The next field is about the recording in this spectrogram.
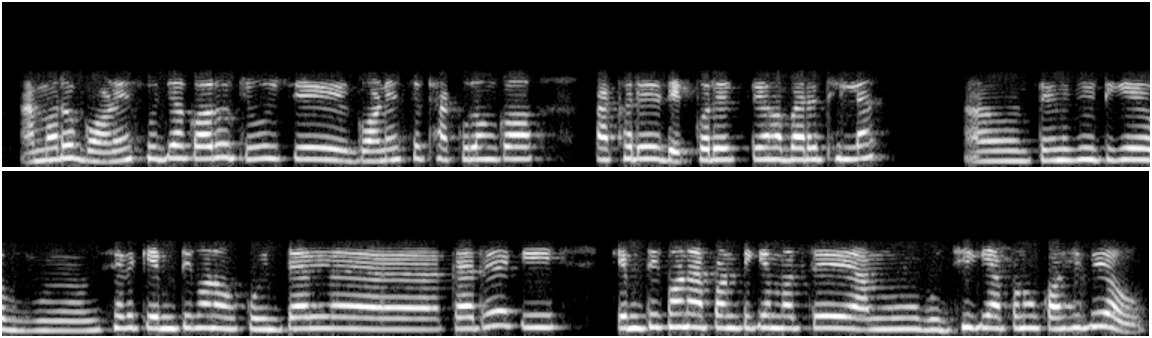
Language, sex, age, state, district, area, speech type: Odia, female, 18-30, Odisha, Bhadrak, rural, conversation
